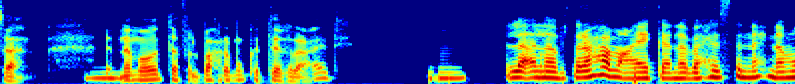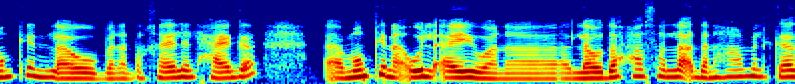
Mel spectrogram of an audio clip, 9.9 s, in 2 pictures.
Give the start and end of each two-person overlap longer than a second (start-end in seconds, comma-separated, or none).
none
